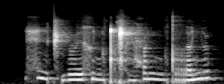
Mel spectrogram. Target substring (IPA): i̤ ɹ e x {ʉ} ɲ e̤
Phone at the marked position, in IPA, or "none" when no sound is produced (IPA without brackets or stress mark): ə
